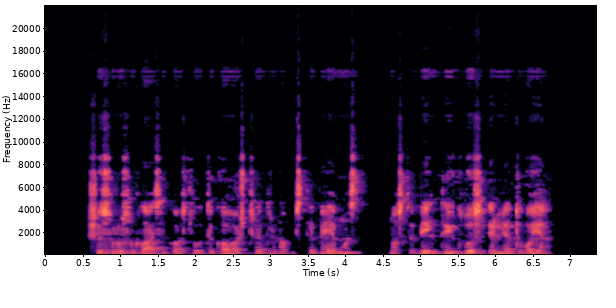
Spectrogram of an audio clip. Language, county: Lithuanian, Vilnius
